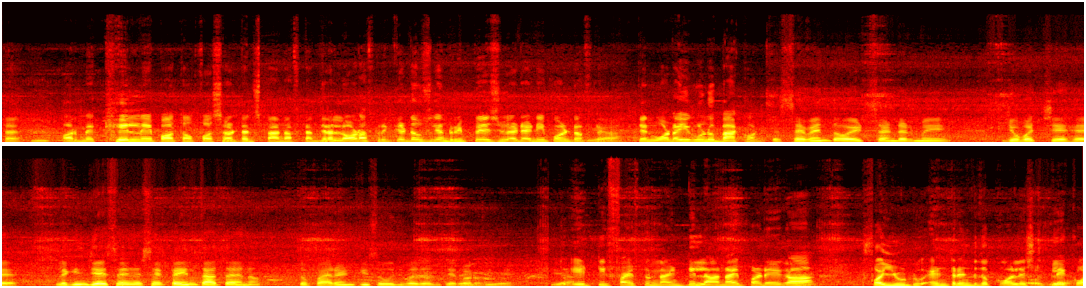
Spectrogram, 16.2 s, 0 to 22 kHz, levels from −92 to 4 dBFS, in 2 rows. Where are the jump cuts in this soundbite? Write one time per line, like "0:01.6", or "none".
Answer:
0:05.6
0:12.2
